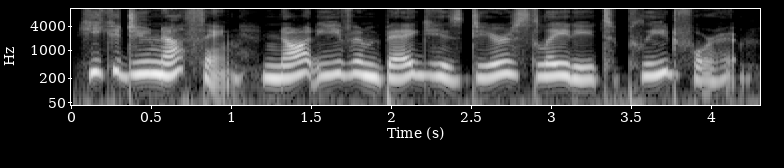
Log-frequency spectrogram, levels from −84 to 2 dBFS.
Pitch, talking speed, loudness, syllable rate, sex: 225 Hz, 180 wpm, -16 LUFS, 4.8 syllables/s, female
